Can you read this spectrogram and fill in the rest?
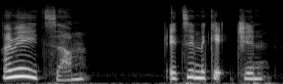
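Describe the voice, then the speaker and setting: High, unhurried British woman acting an obsessive stalker girlfriend. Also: expressive, a little mellow, dry recording, studio quality, heavily acted. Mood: soft, coaxing. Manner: measured, deliberate phrasing, often dropping into whispers. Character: obsessive, eerily calm stalker girlfriend, softly possessive. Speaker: ASMR roleplay performer. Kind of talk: ASMR roleplay, intimate monologue to the listener. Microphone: close dry microphone.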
